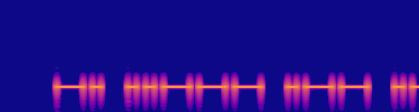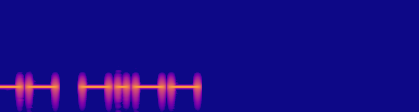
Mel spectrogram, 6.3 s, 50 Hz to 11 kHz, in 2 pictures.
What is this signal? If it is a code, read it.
Morse code, heard as a keyed tone, about 18 wpm, 700 Hz. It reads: N2WWY
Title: Speed Racing - USA 1x3 Call Signs 15wpm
